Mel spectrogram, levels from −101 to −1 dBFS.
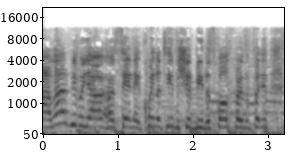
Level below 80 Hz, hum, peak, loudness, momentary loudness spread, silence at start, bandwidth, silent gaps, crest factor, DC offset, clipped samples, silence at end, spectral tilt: -40 dBFS; none; -12 dBFS; -24 LUFS; 3 LU; 0 s; 11.5 kHz; none; 14 dB; under 0.1%; under 0.1%; 0 s; -2.5 dB/octave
